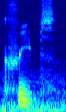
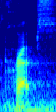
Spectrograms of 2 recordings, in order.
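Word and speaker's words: Krieps: It was Vicky Creeps. Okay, Creps? she did good. Creeps? Is that how you pronounce that? I think it's Krebs. Creps.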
